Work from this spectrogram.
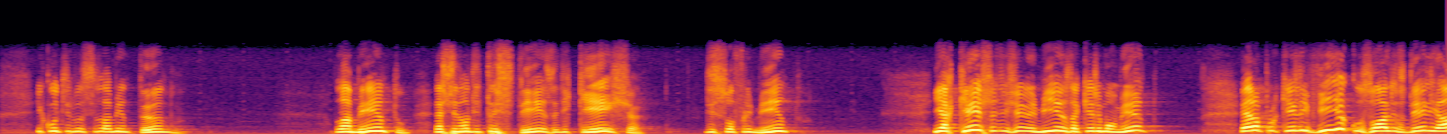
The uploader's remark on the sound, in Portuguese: Culto gravado em 03/12 durante a celebração do culto de cura e libertação.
